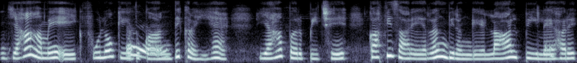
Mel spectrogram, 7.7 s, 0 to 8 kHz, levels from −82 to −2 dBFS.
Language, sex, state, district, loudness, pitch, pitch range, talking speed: Hindi, female, Himachal Pradesh, Shimla, -13 LUFS, 235 Hz, 220-280 Hz, 140 wpm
